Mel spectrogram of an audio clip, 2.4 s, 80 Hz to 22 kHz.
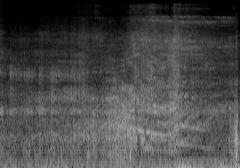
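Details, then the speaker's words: Typhon RC truck on 6S lipo bashing at a motocross track: a loose, gravelly rattle rising and falling with throttle over the motor whine, like rocks shaken in a bucket. Gear clatter from a broken input gear missed during the rebuild. "Man, this thing sounds like somebody's shaking a bucket of rocks coming at you."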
